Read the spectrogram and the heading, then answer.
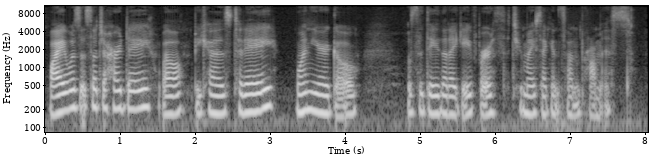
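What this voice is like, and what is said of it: Hoarse, partly lost voice. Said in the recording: “I lost my voice and it's slowly coming back. But if it sounds funny”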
